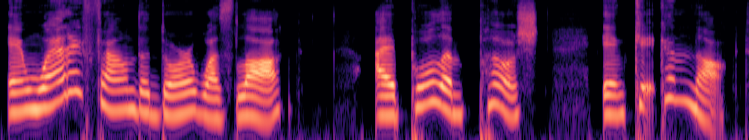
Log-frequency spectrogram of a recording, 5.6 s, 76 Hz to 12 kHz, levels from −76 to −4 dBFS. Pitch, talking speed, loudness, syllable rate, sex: 235 Hz, 170 wpm, -19 LUFS, 4.5 syllables/s, female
